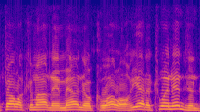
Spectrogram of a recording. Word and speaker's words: Coelho: He said, "My name is Manuel Coelho." Uh I said, "Okay, I'm sorry. But how am I pronouncing it?" "Well, you're pronouncing it Manuel Coeho."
